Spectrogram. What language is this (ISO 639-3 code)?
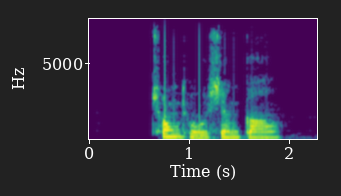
zho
